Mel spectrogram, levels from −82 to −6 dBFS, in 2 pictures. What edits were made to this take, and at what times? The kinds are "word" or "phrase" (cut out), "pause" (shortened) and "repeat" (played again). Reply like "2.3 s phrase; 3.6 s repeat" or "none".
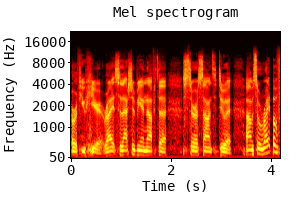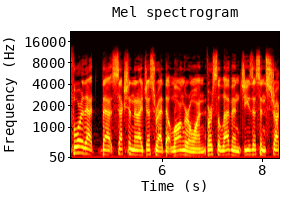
6.9 s word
